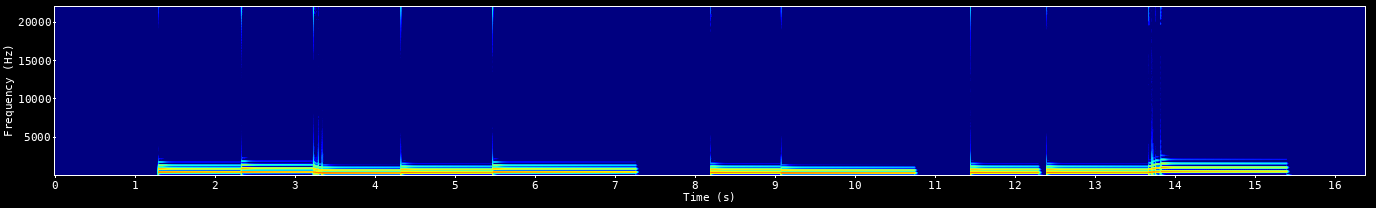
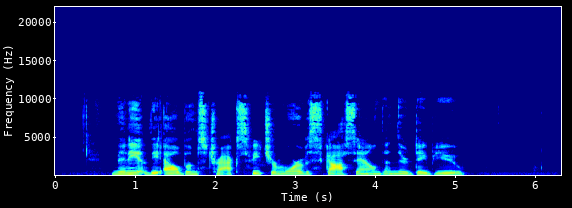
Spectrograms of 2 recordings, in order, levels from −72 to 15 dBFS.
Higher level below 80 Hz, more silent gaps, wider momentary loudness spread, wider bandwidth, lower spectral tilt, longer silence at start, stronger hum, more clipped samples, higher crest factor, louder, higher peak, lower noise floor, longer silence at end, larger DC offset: first, -48 dBFS vs -72 dBFS; first, 7.35-8.18 s, 10.84-11.43 s vs none; about the same, 7 LU vs 9 LU; second, 2.2 kHz vs 11.5 kHz; first, -11 dB/octave vs -3.5 dB/octave; first, 1.3 s vs 0.7 s; neither; neither; second, 10 dB vs 22 dB; first, -12 LUFS vs -24 LUFS; about the same, -2 dBFS vs -4 dBFS; first, under -90 dBFS vs -65 dBFS; second, 0.95 s vs 1.2 s; neither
